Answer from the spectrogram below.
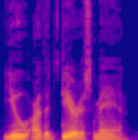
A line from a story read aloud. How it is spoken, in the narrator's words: she said quietly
